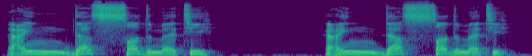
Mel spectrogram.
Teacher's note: Dès que tu vois la shadda après le alif lam, tu sais que le alif lam, tu ne vas pas le prononcer. Le alif, tu ne le prononces pas parce que tu es en milieu de la phrase, et le lam, tu ne le prononces pas parce qu'il y a la shadda juste après. Donc tu passes du da au sad, et tu dis Inda sadmati. · Le lem, on ne le prononce pas parce que le sad est une lettre solaire.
